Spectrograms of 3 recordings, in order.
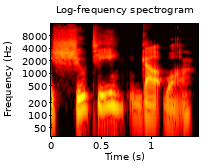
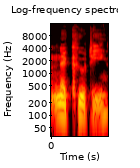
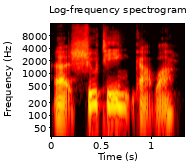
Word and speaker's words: Ncuti Gatwa: He has a pretty epic name, and it's not spelled anything like you would imagine it's actually pronounced as. So it's actually Ncuti Gatwa, not Ncuti. So I apologize for mispronouncing his name dramatically. Ncuti Gatwa.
